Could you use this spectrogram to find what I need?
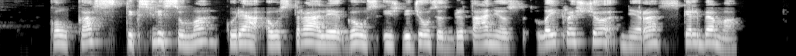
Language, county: Lithuanian, Šiauliai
